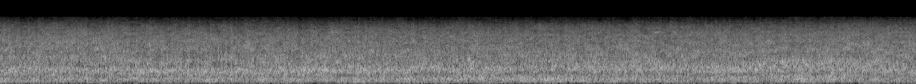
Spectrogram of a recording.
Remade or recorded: remade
